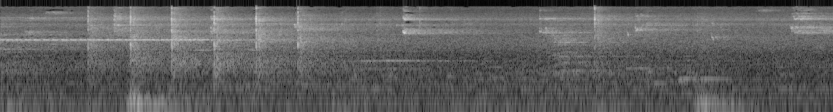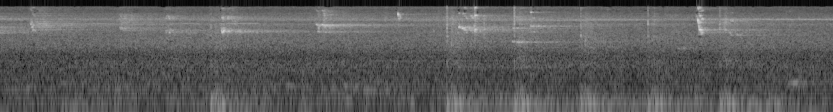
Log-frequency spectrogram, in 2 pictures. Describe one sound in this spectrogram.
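A basketball bounces on a hard court in a large echoing hall.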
